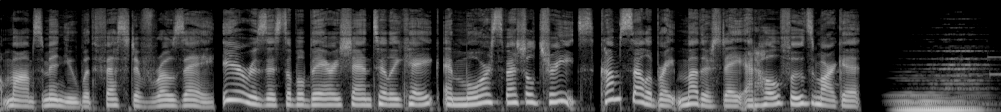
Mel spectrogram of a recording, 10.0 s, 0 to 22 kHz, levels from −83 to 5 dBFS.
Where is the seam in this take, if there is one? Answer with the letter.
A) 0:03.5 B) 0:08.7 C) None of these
B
